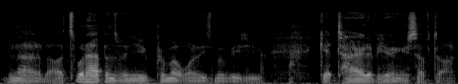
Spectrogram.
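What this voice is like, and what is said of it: Raspy, slightly hoarse voice. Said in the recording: “my voice is a little raspy,... I'm a little under the weather”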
